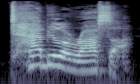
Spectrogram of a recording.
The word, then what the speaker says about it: Tabula Rasa: I'd still be playing freaking Tabula Rasa.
